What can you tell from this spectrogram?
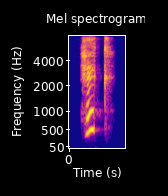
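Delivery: high, loud squeaky hiccups; lamb hiccups. Acted. Lamb with hiccups, loud high hiccups.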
